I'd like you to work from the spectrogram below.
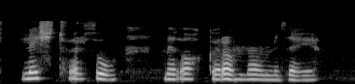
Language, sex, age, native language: Icelandic, female, 18-19, Icelandic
